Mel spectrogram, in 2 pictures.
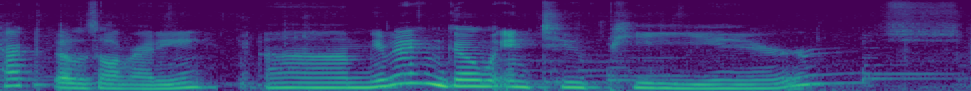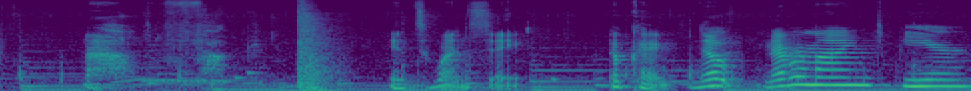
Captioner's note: door slam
